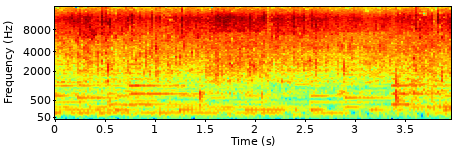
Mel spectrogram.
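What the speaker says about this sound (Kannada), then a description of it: "ಇದೆಲ್ಲ 1 ನಿಮಿಷ ನಾನೀಗ ಫ್ರೈ ಮಾಡಿದ್ದೀನಿ." Green chillies, curry leaves, crushed garlic and ginger frying in a pan of hot oil, a steady, loud, dense sizzle with faint stirring clinks, no voices.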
